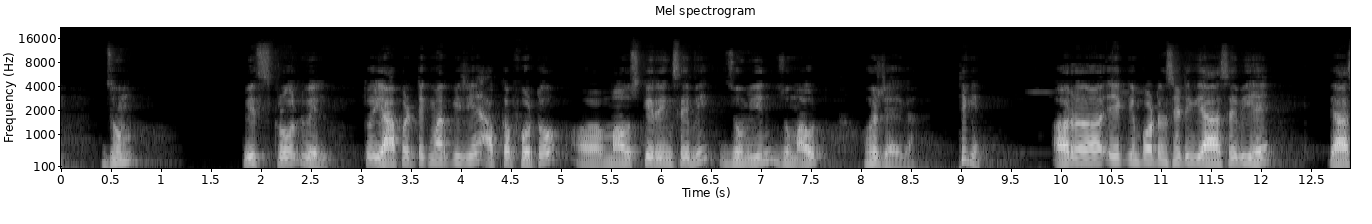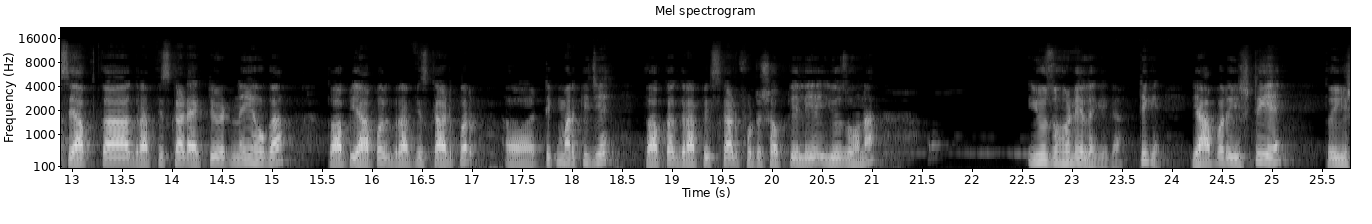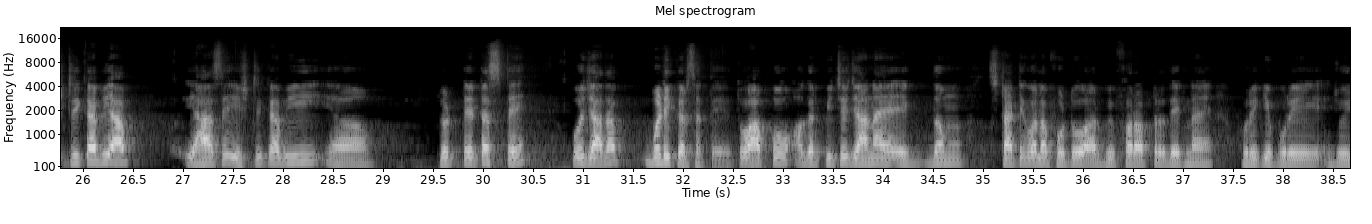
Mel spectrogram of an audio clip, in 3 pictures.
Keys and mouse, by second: 10.4 click, 13.1 click, 25.9 click, 30.7 click.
